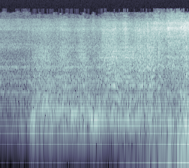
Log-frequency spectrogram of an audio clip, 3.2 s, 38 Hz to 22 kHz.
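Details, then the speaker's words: 1951 Chevy 1430 pickup, straight-six freed from being stuck after sitting since 1976, idle turned up: engine catches and keeps running on its own, smoothing as idle rises, no knocking; runs normally though the replacement fuel pump is suspected bad. "so i think that fuel pump i put on is no good either we're gonna have to find another fuel pump but at least she starts good look at that how could you not be pumped about this"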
